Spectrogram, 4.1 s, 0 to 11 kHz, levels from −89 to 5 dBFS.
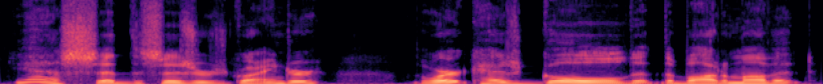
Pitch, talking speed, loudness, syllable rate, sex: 140 Hz, 205 wpm, -17 LUFS, 5.0 syllables/s, male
